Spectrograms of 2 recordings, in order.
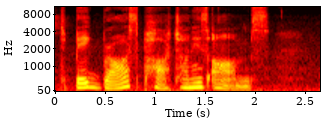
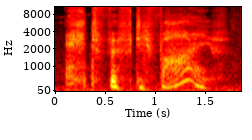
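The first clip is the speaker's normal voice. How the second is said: hushed punchline; 5 semitones higher, 5 dB quieter, slower than usual. A narrator's reading. Punchline, huge number.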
